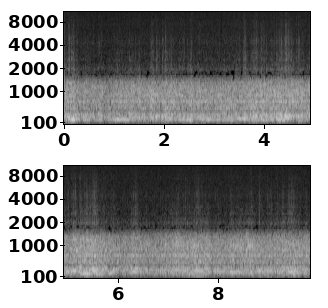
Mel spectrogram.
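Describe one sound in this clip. A shortwave radio receiver plays a hissing, crackling band-limited signal through its small loudspeaker.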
